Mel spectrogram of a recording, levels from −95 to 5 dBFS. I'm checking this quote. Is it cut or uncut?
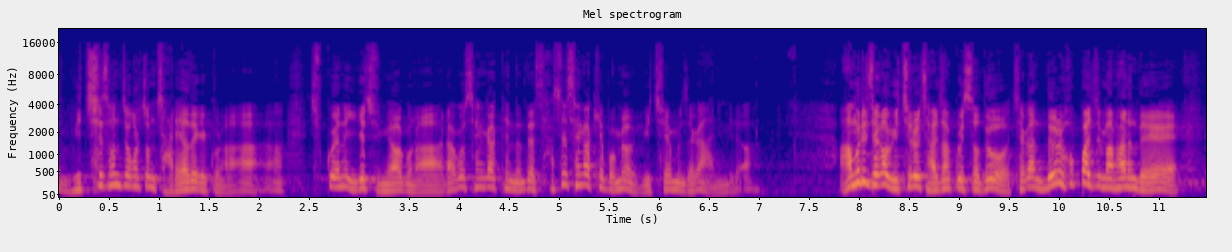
uncut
